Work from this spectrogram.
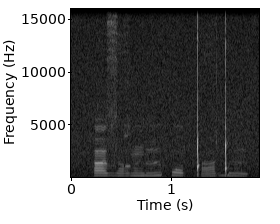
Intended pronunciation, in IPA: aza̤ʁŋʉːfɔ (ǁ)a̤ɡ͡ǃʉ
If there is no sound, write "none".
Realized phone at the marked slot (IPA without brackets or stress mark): ǃ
